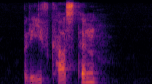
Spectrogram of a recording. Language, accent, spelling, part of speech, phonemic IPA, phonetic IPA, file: German, Austria, Briefkasten, noun, /ˈbriːfˌkastən/, [ˈbʁiːfˌkas.tn̩], De-at-Briefkasten.ogg
- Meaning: mailbox, letterbox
